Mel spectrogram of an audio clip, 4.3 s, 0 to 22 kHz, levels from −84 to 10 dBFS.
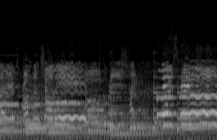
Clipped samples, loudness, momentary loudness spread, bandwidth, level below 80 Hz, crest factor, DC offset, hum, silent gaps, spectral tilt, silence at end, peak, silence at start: under 0.1%; -32 LUFS; 14 LU; 9 kHz; -62 dBFS; 16 dB; under 0.1%; none; none; -6.5 dB/octave; 0 s; -16 dBFS; 0 s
